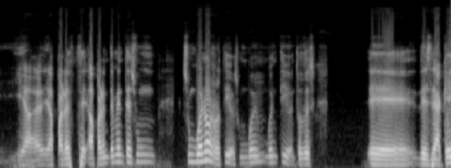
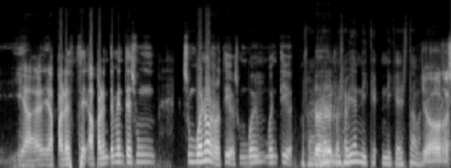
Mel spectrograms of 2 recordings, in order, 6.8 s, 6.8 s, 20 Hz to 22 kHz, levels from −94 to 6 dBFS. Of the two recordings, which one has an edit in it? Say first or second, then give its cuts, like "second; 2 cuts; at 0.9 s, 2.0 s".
second; 1 cut; at 4.4 s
